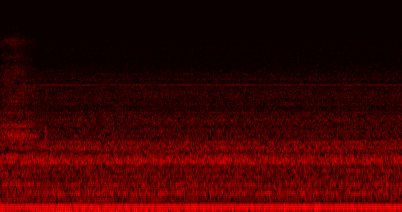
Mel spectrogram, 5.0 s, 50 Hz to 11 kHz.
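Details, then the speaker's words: 3D printer stepper motor uncoupled from the axis to remove strain: a steady, even low hum with no skipping, clunking or stuttering. Normal stepper motion; the motor and controller are not at fault. "that moved beautifully so in a problem like this the issue is not the motor it is not bad Hardware"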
